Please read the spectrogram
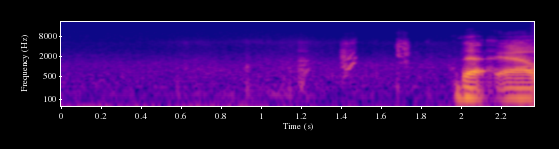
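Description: Quiet low background hiss with a few faint short ticks in the second half.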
